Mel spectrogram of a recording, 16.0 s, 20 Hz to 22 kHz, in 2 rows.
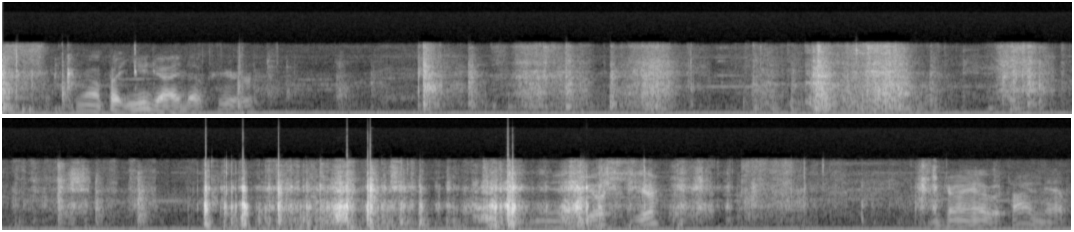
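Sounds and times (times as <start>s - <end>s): scraping and rustling of tools: 1.9s - 14.2s.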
